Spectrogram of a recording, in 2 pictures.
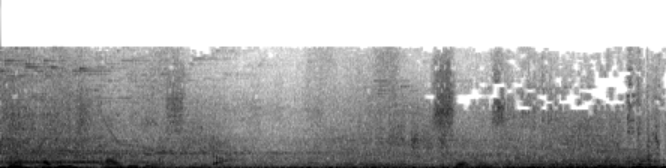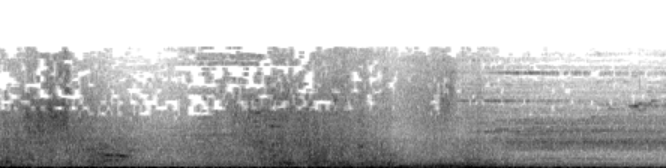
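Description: Video game spells blast and crackle in a chaotic fight.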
